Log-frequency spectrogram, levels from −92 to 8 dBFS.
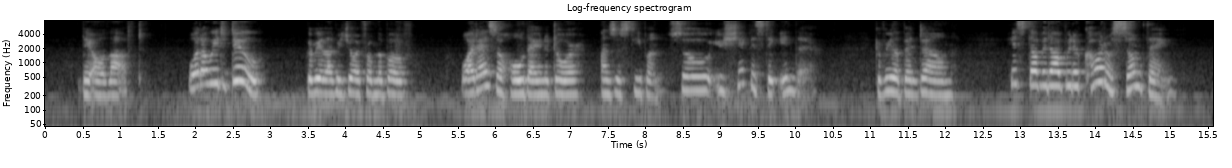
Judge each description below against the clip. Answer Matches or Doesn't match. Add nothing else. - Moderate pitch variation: Doesn't match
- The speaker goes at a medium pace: Matches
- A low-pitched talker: Doesn't match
